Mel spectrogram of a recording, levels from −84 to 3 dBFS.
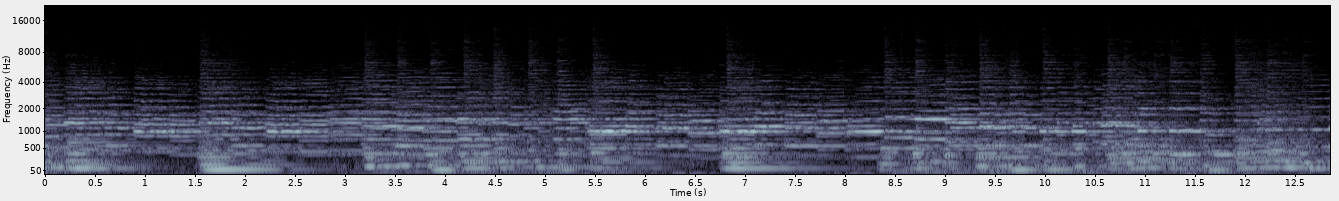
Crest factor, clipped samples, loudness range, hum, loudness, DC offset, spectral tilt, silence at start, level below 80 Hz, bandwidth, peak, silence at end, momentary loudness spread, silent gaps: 16 dB; under 0.1%; 2 LU; none; -31 LUFS; under 0.1%; -6.5 dB/octave; 0 s; -44 dBFS; 14.5 kHz; -16 dBFS; 0 s; 8 LU; none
